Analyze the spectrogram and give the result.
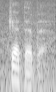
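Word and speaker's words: كَتَبَ: So, it can be pronounced as kataba, he wrote, or kutiba, it was written, or kutub, books.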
